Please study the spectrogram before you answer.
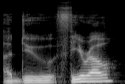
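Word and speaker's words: Adou Thiero: They draft defensive ace Adu Theoro. And again, that is the correct way to pronounce the name as we were told by the Lakers.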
